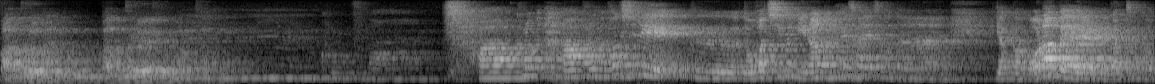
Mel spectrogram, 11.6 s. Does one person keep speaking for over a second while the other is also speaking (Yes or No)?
No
